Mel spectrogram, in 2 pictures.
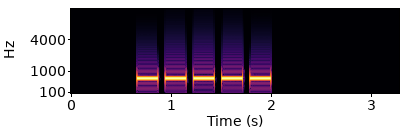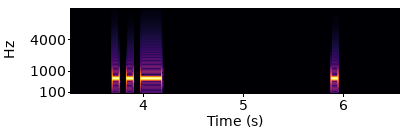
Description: Morse code, heard as a keyed tone, about 17 wpm, spaced as for 5 wpm, 700 Hz. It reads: 0UE
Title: USA Call Signs - 4 Characters - 8x Character Spacing - 17wpm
